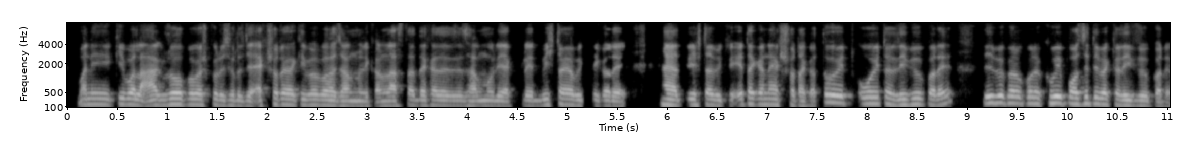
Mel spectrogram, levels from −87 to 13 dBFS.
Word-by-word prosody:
মানে 155 - -2 0.2
কি 165 - -5
বলে, 150 - +5
আগ্রহ 140 +3 +3
প্রকাশ 150 -1 +2
করেছিল 135 -2 -3
যে, - - +2
"৳১০০ 155 -1 0
কিভাবে 145 -1 -1
হয় 130 - +2
ঝালমুড়ি?" 125 -1 -2
কারণ, 115 +1 -2
রাস্তায় 135 +3 -2
দেখা 140 +1 -1
যায় 130 -1 -1
যে - - -4
ঝালমুড়ি 125 +1 -2
এক - - -13
প্লেট 130 -1 -3
৳২০ 150 0 +1
বিক্রি 135 +1 -9
করে। 125 -2 +3 0.4
হ্যাঁ? 150 -2 +6
৳৩০ 150 0 0
বিক্রি। 135 +1 -6
এটা 165 - +1
কেন 155 - 0
৳১০০? 135 -4 -3
তো 215 - +2
ইট 195 - -6
ও - - -1
এটা 170 -1 -1
রিভিউ 155 +2 0
করে। 145 0 +3 0.4
রিভিউ 195 +1 +4
করার 180 -1 +2
পরে 175 - +1
খুবই 185 0 +6
পজিটিভ 170 +1 +2
একটা - - -3
রিভিউ 130 -1 -1
করে। 110 - -2
145 Hz, 230 wpm, -22 LUFS, 130-160 Hz, 0.4 s, হ্যাঁ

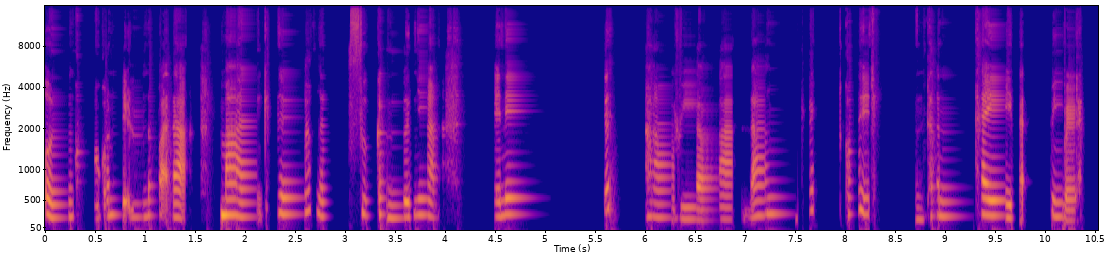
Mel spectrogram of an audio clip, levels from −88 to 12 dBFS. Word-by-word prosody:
mối 215 -5 +4 0.4
quan 255 +1 -2
hệ 235 - +3
luôn 225 +1 -8
đó 245 - -5
bạn - - +3
ạ. 225 - +7 0.3
Mà 255 -3 +8
những - - -13
cái 270 -1 +1
khác 315 - -2
lại 235 - -1
thực 235 - -27 0.2
sự 270 -4 -3
cần 215 -5 -2
đó 235 - +8
nha. 255 -4 -1 0.6
Thế 235 - +1
nên 270 +1 +1 0.7
rất 345 - +1 0.3
hào 220 -4 -3
vì 190 -1 -4
là 175 -1 +1
bạn 190 -1 0
đang 275 +3 -3 0.2
giúp 330 - -7 0.3
có 270 - -6
thể 320 -5 +2 0.5
bản 190 - -9
thân 235 -1 -6
thay 250 -2 +7
vì 210 - +5
bạn - - -1 0.2
mình 235 -2 -1
phải 170 0 0
240 Hz, 200 wpm, -24 LUFS, 220-270 Hz, 0.7 s, Mà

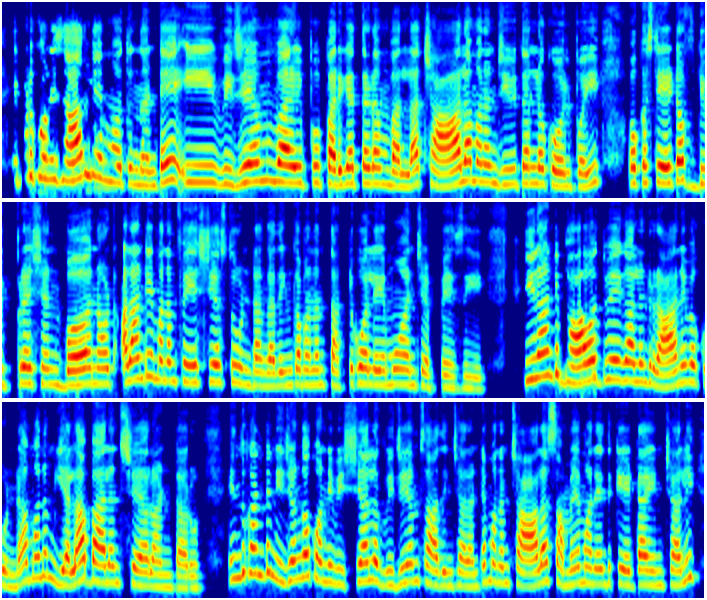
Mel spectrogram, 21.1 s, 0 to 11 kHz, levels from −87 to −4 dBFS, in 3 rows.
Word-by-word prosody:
ఇప్పుడు 375 +6 -3
కొన్నిసార్లు 335 +2 +4
ఏమవుతుందంటే, 270 -4 -1 0.3
ఈ - - -2 0.3
విజయం 285 +5 +2
వైపు 280 -1 +5
పరిగెత్తడం 265 +1 +3
వల్ల 215 -1 +1 0.2
చాలా 240 +6 +5
మనం 295 -2 -1
జీవితంలో 260 +1 -2
కోల్పోయి 220 0 -1 0.4
ఒక 285 +2 -1
స్టేట్ 280 +2 +5
ఆఫ్ 220 -10 -7
డిప్రెషన్, 260 0 -2
బర్న్‌ఔట్ 260 +2 +4
అలాంటివి 350 +4 +1
మనం 310 -1 -4
ఫేస్ 285 -1 0
చేస్తూ 290 0 -1
ఉంటాం 235 -2 -5
గదా! 220 +1 -2
ఇంకా 255 +1 -2
మనం 245 0 -6
తట్టుకోలేము 255 0 -2
అని 240 - -9
చెప్పేసి 195 -2 -9 0.6
ఇలాంటి 395 +4 +2
భావోద్వేగాలను 310 +1 +3
రానివ్వకుండా 240 0 -1
మనం 370 +1 -3 0.2
ఎలా 310 - +5
బ్యాలన్స్ 280 -3 +1
చేయాలంటారు? 205 -5 -3 0.4
ఎందుకంటే 435 +2 -1
నిజంగా 320 +5 0
కొన్ని 295 -3 -2
విషయాల్లో 305 +6 -1
విజయం 280 +6 -6
సాధించాలంటే 230 -1 -4
మనం 275 -2 -6
చాలా 225 +6 +3
సమయమనేది 260 +1 -5
కేటాయించాలి. 240 +3 -2
265 Hz, 130 wpm, -22 LUFS, 235-300 Hz, 0.6 s, వైపు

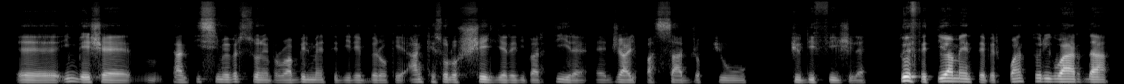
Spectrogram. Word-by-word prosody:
ehm, 100 -1 -2
invece, 110 -7 0
uhm, - - -22
tantissime 115 +2 -2
persone 115 -3 -7
probabilmente 105 +1 -8
direbbero 100 0 -10
che 100 - -13
anche 115 +1 -9
solo 115 -1 -4
scegliere 105 -3 -2
di 100 - -16
partire 100 -1 -10
è 105 0 -16
già 105 0 -1
il 100 - -7
passaggio 100 0 -7
più 100 -2 -13 0.4
più 110 - -6
difficile. 100 -2 -8 0.3
Tu - - +10
effettivamente, 135 -6 +5
per 105 - -11
quanto 140 +2 -4
riguarda 125 -4 +4
105 Hz, 135 wpm, -24 LUFS, 100-120 Hz, 0.4 s, Tu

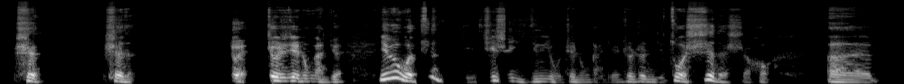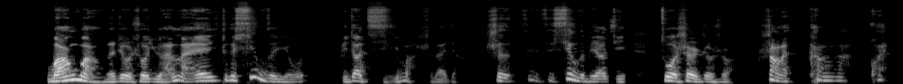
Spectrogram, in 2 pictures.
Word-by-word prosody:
是 450 - +4 0.6
是 - - +3
的。 - - -8 0.9
对， 445 +2 +3 0.2
就 185 - +9
是 160 - +1
这 170 -1 +4
种 140 -1 -8
感 110 - -7
觉， 115 +1 -9 0.3
因 235 +4 +7
为 305 - +8
我 460 - +8
自 335 - -5 0.3
己 100 - -30
其 185 - -7
实 165 -3 -9
已 120 - -15
经 125 +5 -13
有 120 -7 -15
这 120 - -12
种 105 0 -19
感 110 -4 -26
觉， 105 0 -24
就 125 +1 -10
是 135 +2 -6
你 110 -4 -17
做 - - +2
事 - - +2
的 - - -10
时 - - -16
候， - - -18 0.5
呃， 105 -5 -4 0.8
往 155 - +8
往 120 - +3
呢 120 - -5
就 140 +1 +1
是 110 - -11
说 135 +1 +2
原 125 +7 -4
来 165 +1 0
这 200 - -8
个 195 - +1
性 300 - -1
子 135 -6 -6
有 115 +2 -14 0.3
比 - - -12
较 - - -2
急 - - -10
嘛， - - -12
实 - - -27
在 105 -2 -17
讲， - - -30 0.2
是 160 -4 -7
自 210 -4 -21
自 165 +4 -21
性 235 +2 -1
子 145 - -7
比 130 -1 -9
较 130 -1 -4
急， 125 +2 -15 0.3
做 175 -2 +4
事 - - +1
儿 - - +2
就 130 -1 -6
是 - - -13
说， 115 -2 -15 0.2
上 - - -2
来， 140 - -7 0.2
咔 205 - -9
咔 180 - -7
咔， 170 - -26 0.2
快， 220 - -16
做！ - - -24
135 Hz, 245 characters per minute, -21 LUFS, 115-180 Hz, 0.9 s, 就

